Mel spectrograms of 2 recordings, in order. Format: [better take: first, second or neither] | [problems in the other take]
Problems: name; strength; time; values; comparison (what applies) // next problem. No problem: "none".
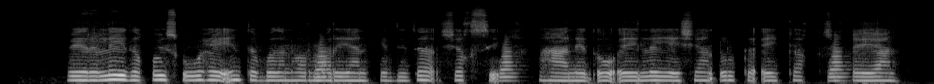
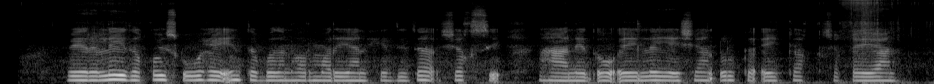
second | noise reduction (neural mask model RNNoise)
